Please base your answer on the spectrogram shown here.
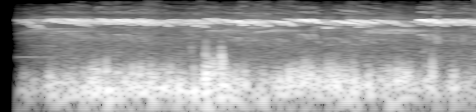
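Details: Strawberry finches singing in Karachi: a dense, unbroken high-pitched twittering chorus that wavers slightly throughout, over a soft low rustling and fluttering background.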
